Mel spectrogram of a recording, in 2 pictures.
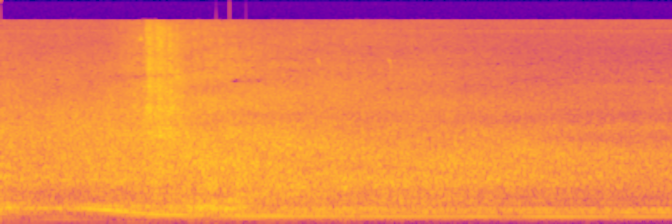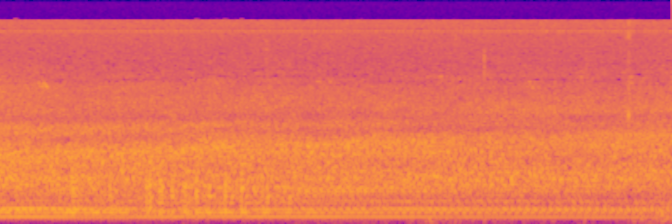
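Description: A motor vehicle passing close by on the street: its engine tone drops in pitch as it goes past about a second in, then fades slowly as it drives away.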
